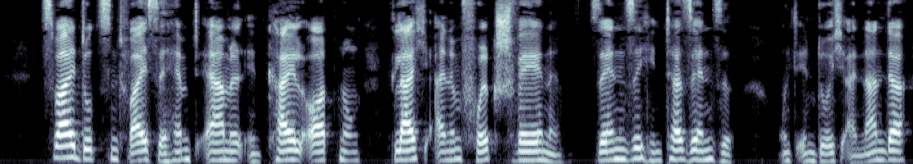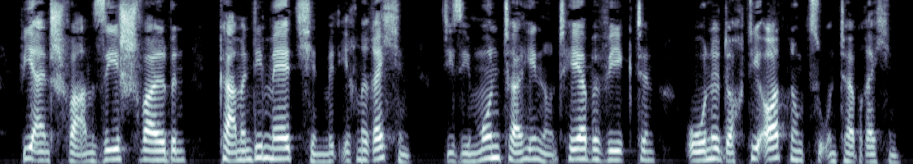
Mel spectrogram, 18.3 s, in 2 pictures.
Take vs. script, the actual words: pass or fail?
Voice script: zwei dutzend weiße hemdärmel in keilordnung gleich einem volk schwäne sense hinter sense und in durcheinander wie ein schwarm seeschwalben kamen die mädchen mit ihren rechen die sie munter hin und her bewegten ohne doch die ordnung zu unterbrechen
pass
